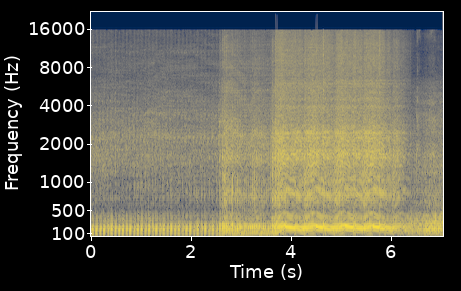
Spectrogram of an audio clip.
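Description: A QJ Motor SRT 700 trail motorcycle engine idles with a steady pulsing beat, then revs up loud and close, holding a strong droning note before easing off.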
